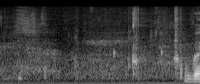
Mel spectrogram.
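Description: A quiet pause in a small room with a few faint, short clicks, then one short spoken word near the end.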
